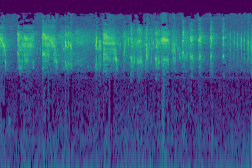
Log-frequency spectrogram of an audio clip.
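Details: Swiftlet chorus with long buzzy high twitters that break into a quick run of sharp clicking chirps toward the end.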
